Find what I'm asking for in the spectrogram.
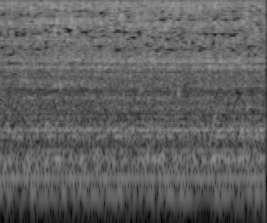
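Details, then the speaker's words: Toilet tank with water running into bowl non-stop: constant rushing hiss that never tapers off because the flush valve flapper isn't sealing; running toilet, flapper not sealing. "It's our flush valve. There's the flapper. That creates a seal and prevents the water from the tank going into the bowl."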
